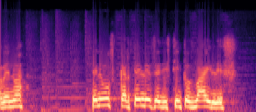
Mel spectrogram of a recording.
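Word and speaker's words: Benois: Noa de la danza se escribe benoid y se pronuncia venuir tenemos carteles de distintos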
